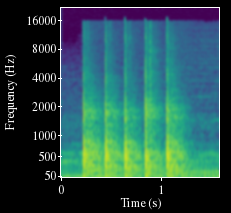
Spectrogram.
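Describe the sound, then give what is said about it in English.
Five loud, evenly spaced knocks on a door with a circular frosted-glass window, each a sharp thud with a brief resonant ring, struck in quick succession by a police officer. “They walked to the door and Phil knocked loudly.”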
